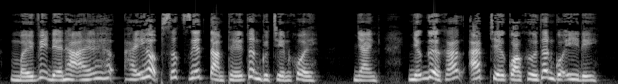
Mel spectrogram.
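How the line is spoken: Angry shout. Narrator (Vietnamese): Dương Hồ giận dữ hét lên

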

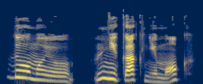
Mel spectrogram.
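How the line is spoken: Sad but confident. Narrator (Russian): печально, но уверенно заявила она

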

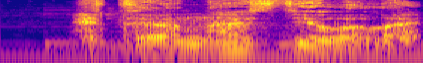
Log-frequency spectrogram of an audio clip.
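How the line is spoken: Quiet surprised question. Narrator (Russian): с неподдельным удивлением тихо спросил Север

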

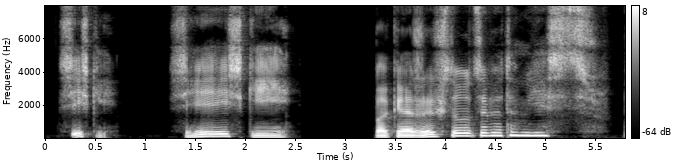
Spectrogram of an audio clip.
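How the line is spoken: Muttered. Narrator (Russian): пробормотал Ситерстон

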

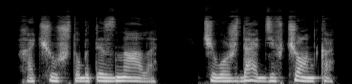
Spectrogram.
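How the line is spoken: Hiss. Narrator (Russian): прошипел

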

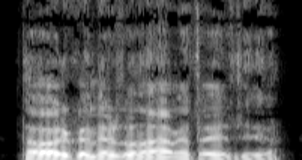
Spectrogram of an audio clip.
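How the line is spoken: Muffled, low. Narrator (Russian): глухо молвил он

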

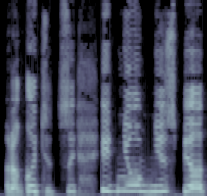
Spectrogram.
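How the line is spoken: Sobbing but calmer answer. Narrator (Russian): ответила Астра, снова всхлипнув, но уже гораздо спокойнее

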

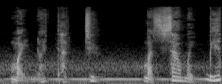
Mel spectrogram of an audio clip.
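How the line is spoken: Through gritted teeth. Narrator (Vietnamese): Lâm nghiến qua kẽ răng

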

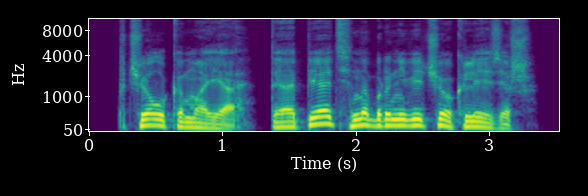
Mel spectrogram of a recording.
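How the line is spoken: Amused snort. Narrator (Russian): хмыкнул я

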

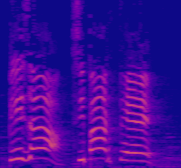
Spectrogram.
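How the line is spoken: Shouting. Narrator (Italian): Berto gridava

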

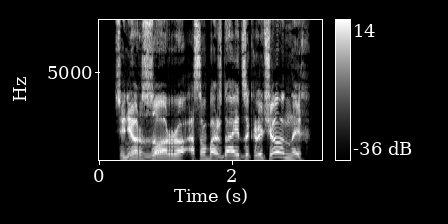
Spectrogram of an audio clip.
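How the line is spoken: Shouting. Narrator (Russian): кричал он

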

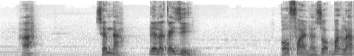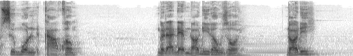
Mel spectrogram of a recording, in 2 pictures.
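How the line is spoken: Sudden sharp shout. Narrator (Vietnamese): Khuôn mặt bất giác biến chuyển, quát

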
